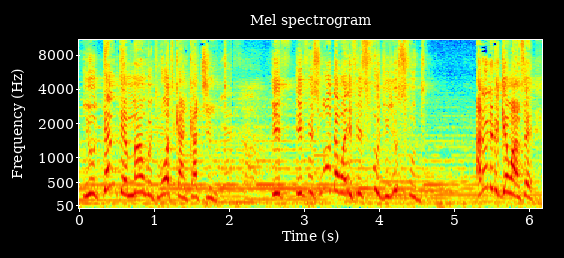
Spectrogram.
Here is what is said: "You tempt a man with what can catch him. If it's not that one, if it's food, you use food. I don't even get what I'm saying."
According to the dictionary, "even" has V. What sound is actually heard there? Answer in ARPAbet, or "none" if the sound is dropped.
B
